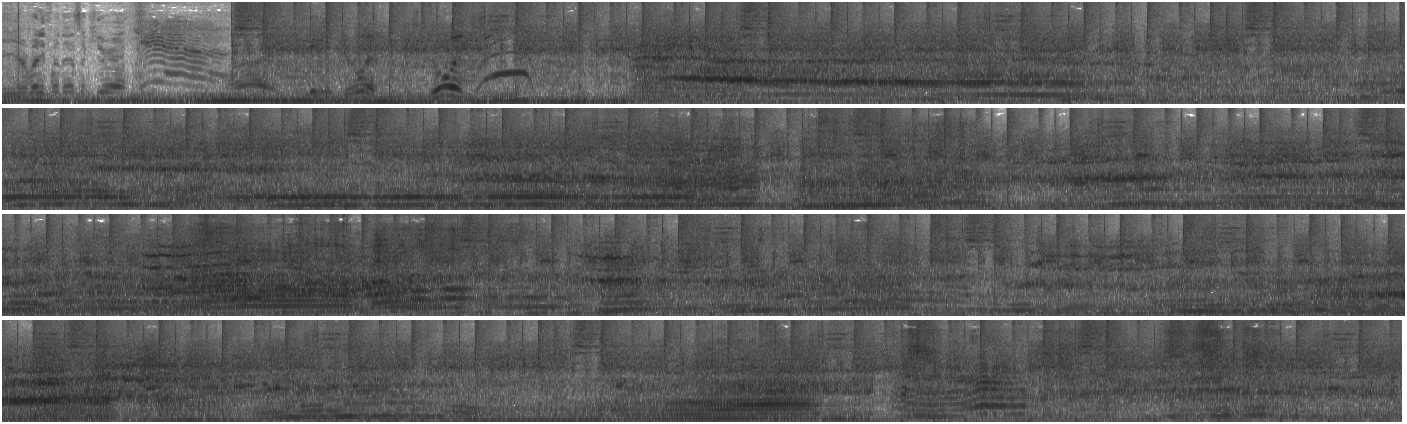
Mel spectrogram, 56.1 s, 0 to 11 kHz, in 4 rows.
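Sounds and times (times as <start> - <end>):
car engines revving: 0.0 - 56.0
tyres skidding and squealing: 0.0 - 56.0.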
